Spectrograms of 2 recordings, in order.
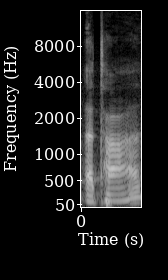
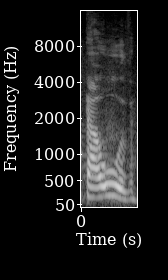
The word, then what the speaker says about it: Ataúd: How do you pronounce this song? Atad? How do you say it? A what? You won a Latin Grammy for one of your songs. What was Ataúd.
